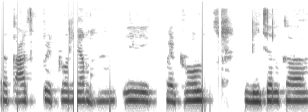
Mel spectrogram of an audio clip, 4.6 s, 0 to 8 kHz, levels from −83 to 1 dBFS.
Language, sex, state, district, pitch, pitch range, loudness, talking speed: Hindi, female, Chhattisgarh, Balrampur, 200 Hz, 195-205 Hz, -29 LUFS, 90 wpm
